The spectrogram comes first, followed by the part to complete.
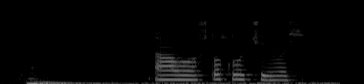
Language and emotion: Russian, neutral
